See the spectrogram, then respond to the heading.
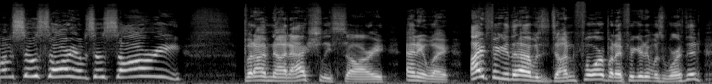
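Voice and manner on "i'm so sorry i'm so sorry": fake apology. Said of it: "And I just tell him".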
